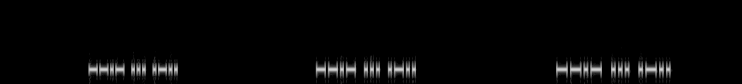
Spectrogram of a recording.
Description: Morse code, heard as a keyed tone, about 39 wpm, 700 Hz. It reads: QSL QSL QSL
